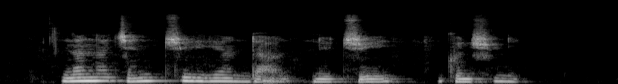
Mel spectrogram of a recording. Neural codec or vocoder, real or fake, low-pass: none; real; 10.8 kHz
